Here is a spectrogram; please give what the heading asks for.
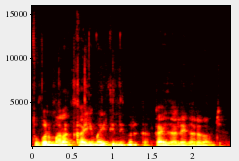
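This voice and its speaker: Older man telling a lively story. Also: low voice, quick pace. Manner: animated storytelling, acting out quoted dialogue. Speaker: interview guest.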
